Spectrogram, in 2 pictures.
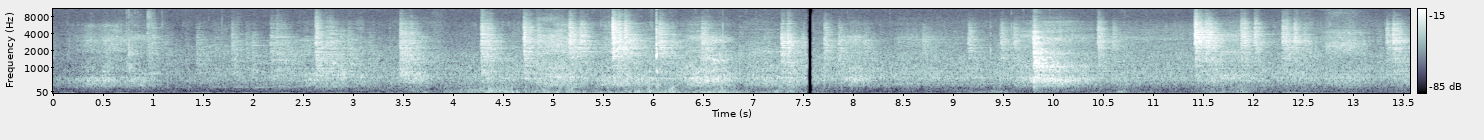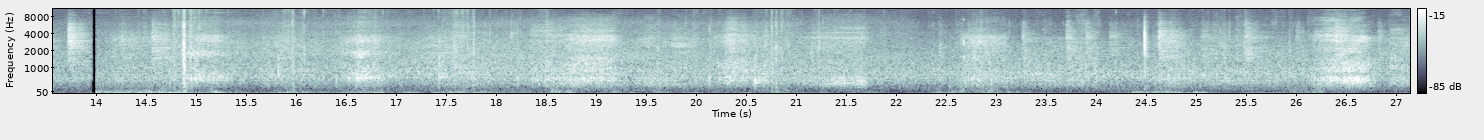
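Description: A man breathing hard through exertion and fear, in repeated heavy breaths, with irregular footsteps and knocks on metal stair grating.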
